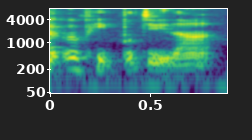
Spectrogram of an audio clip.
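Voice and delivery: normal talking voice

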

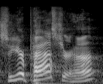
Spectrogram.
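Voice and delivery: bright-pitched leading question; a hint of a nosy acquaintance; probing neighbor. Acted neighbor sizing him up.

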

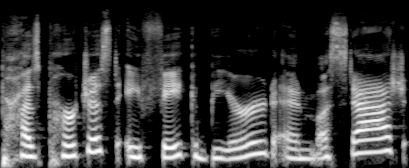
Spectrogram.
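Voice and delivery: normal talking voice

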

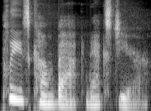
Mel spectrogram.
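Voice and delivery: slow whispered plea. Acted. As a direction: whisper the last line softly. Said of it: "Would you read it for us?".

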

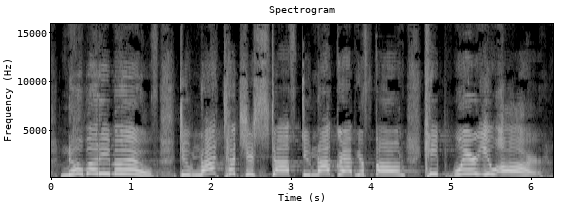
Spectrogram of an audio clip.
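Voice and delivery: high, slow shouted-style commands without full volume; mock yelled orders. Officers yelling at everyone in the checkpoint, imitated yelling. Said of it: "they've been yelling out".

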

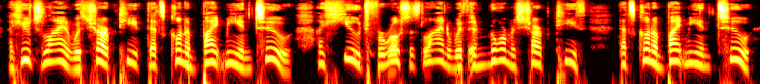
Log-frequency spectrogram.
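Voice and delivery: high, loud, escalating panic; hysterical shriek. A narrator's reading. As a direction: pile up horrors in a wailing high voice. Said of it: "shrieked Mister Jelly".

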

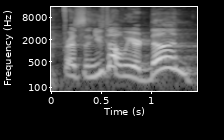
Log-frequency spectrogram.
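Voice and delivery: laughing through the words, high and loud; teasing laugh. Retold or imitated. God teasing Preston, laughing as he speaks. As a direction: tease him with a laugh in it.

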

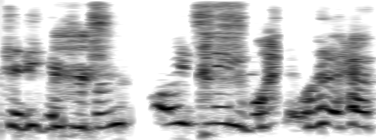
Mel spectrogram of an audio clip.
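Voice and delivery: very high, fretting inner voice; mock worry. Speaker worrying the cookies made him sick, high mock panic.

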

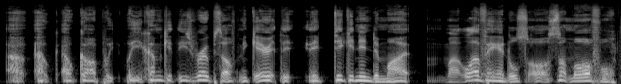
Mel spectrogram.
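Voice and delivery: high, pleading tied-up captive; struggling against restraints. Acted. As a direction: whimper at friends to be freed. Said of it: "He sees you all and says".

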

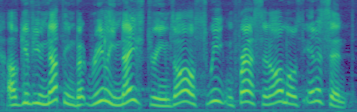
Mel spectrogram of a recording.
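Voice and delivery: high, pleading lizard voice that climbs as it begs; chattering lizard. Acted. Lizard bargaining with the ghost to spare it, high wheedling voice. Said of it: "the lizard began chattering".

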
